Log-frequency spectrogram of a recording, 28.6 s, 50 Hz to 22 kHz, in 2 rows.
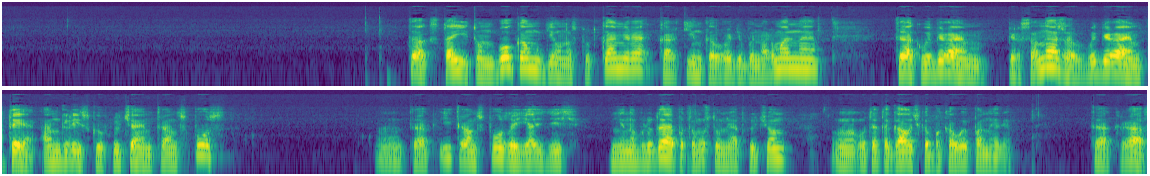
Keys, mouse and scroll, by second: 5.1 Up, 5.2 Up, 10.8 click, 14.5 t, 24.0 click, 27.4 click, 27.6-28.6 drag.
